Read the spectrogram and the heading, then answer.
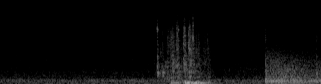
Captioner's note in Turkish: Kapı açılma sesi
